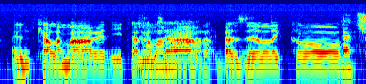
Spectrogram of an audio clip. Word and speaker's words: basilic: Basilico. That's right. Aglio. Aglio, that's right. Aglio, garlic, cibollo. Cipolla, the onion, l'oignon. L'oignon. And how do you say basil. Le basilic. Le basic. Listen. The basic basilic.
